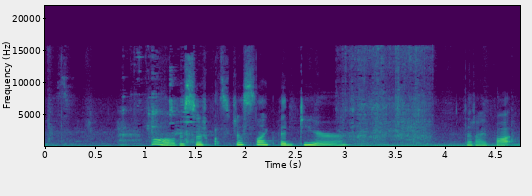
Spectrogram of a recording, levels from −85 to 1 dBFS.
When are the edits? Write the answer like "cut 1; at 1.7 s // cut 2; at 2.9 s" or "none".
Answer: none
